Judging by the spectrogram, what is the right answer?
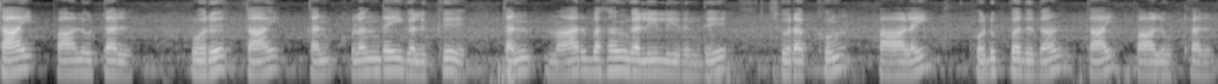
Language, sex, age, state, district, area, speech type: Tamil, male, 18-30, Tamil Nadu, Madurai, urban, read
